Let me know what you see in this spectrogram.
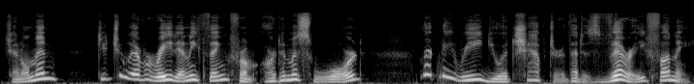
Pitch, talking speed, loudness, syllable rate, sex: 175 Hz, 165 wpm, -20 LUFS, 5.0 syllables/s, male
